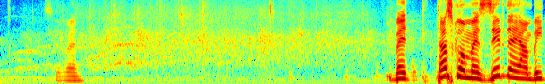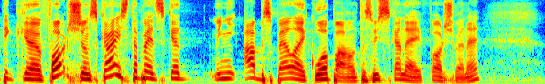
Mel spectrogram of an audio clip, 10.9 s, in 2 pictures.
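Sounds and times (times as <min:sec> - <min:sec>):
person cheering: 0:00.0 - 0:02.0
audience applause: 0:00.0 - 0:05.1
speech: 0:00.5 - 0:01.1, 0:03.8 - 0:10.6.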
